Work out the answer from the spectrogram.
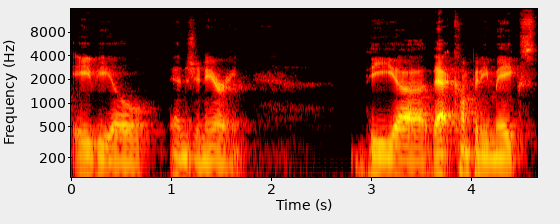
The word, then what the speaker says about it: Aveo: cool long-awaited delivery from I believe it's pronounced a vo engineering the that company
